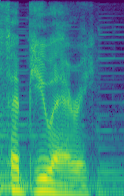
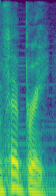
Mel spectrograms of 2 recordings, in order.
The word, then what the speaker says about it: February: You're just going February. You're not pronouncing it right. It's February. But you just go February, don't you? – February, yes, like an apostrophe there.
